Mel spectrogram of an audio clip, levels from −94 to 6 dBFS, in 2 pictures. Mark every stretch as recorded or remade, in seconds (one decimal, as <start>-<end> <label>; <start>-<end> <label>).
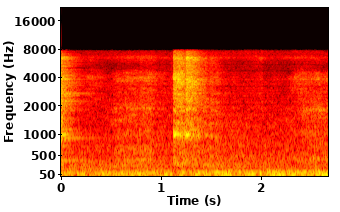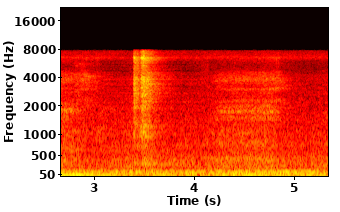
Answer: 0.0-1.0 recorded; 1.0-2.6 remade; 2.6-3.1 recorded; 3.1-4.1 remade; 4.1-5.3 recorded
